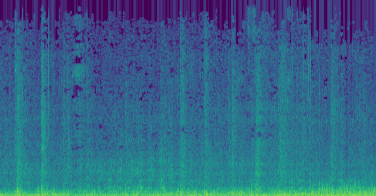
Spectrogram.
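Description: Train running at speed, heard from on board: a steady, loud rumble of wheels on the track, with sharp clicks now and then as the wheels pass over rail joints.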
